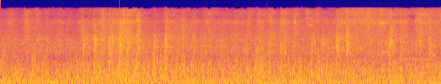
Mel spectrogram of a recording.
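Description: Electric local train running at speed, heard from its open doorway: a loud, steady rumble of wheels on rail with some clicking over the rail joints, a few clicks coming about one to two seconds in.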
